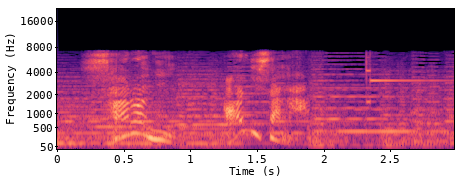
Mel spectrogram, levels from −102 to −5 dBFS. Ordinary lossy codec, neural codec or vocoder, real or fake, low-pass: none; none; real; 7.2 kHz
